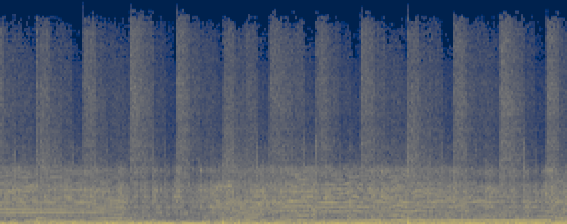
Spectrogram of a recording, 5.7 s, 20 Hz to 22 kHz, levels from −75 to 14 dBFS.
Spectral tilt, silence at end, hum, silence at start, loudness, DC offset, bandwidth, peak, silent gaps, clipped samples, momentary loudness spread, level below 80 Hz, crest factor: -5 dB/octave; 0 s; none; 0 s; -11 LUFS; 0.1%; over 20 kHz; 0 dBFS; none; under 0.1%; 1 LU; -16 dBFS; 10 dB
